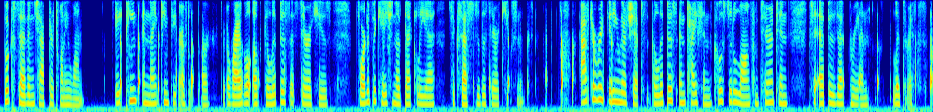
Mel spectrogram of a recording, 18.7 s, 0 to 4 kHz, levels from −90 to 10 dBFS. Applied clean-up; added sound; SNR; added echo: neural diffusion model UNIVERSE++.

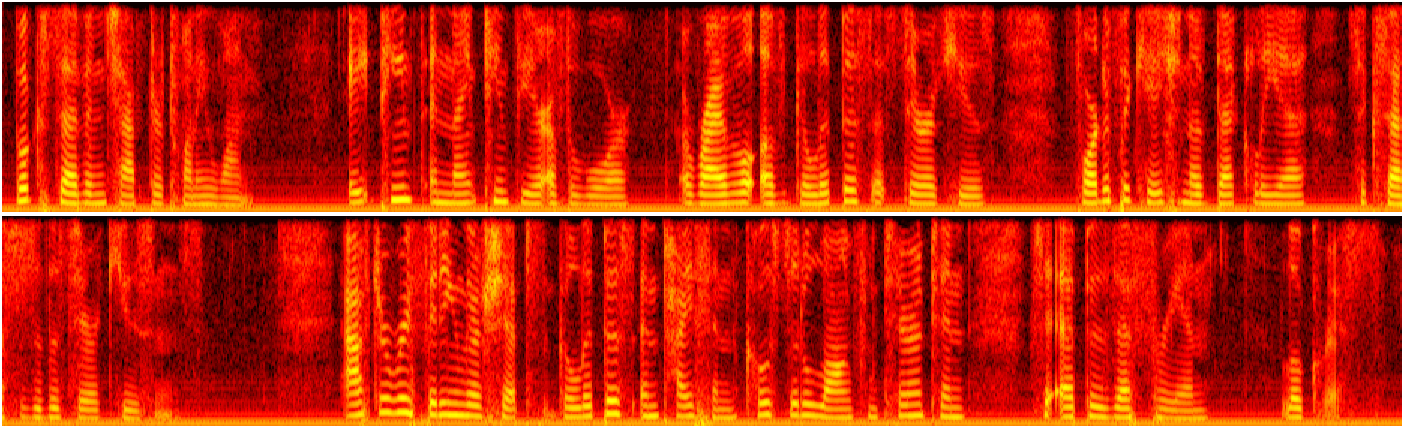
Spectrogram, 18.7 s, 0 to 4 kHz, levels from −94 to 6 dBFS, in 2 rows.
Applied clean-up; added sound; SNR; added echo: none; none; none; none.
